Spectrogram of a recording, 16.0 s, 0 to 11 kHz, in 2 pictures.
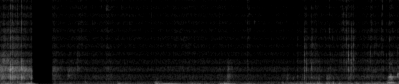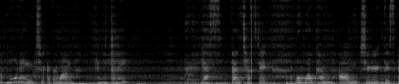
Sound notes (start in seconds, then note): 0.0 applause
